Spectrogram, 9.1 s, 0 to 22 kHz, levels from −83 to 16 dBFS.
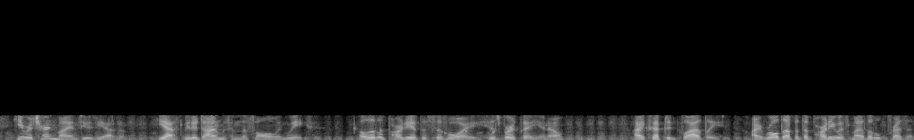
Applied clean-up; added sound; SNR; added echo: none; Drip + Writing; 18 dB; none.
